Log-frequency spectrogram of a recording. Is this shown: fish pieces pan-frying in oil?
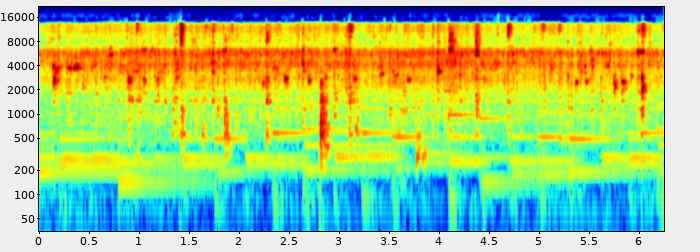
yes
